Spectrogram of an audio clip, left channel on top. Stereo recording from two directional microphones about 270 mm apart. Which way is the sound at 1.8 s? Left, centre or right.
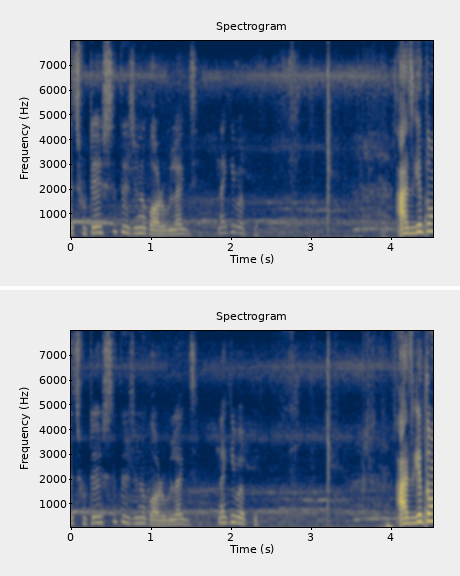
Right.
